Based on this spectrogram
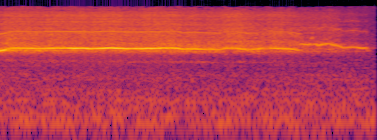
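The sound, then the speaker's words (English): A tea kettle on a stove, heating water, whistles with one steady, shrill high note over a bed of steamy hiss, holding for about two seconds before easing off slightly at the end. “Now, people don't use tea kettles much anymore, although I did buy one the other day.”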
